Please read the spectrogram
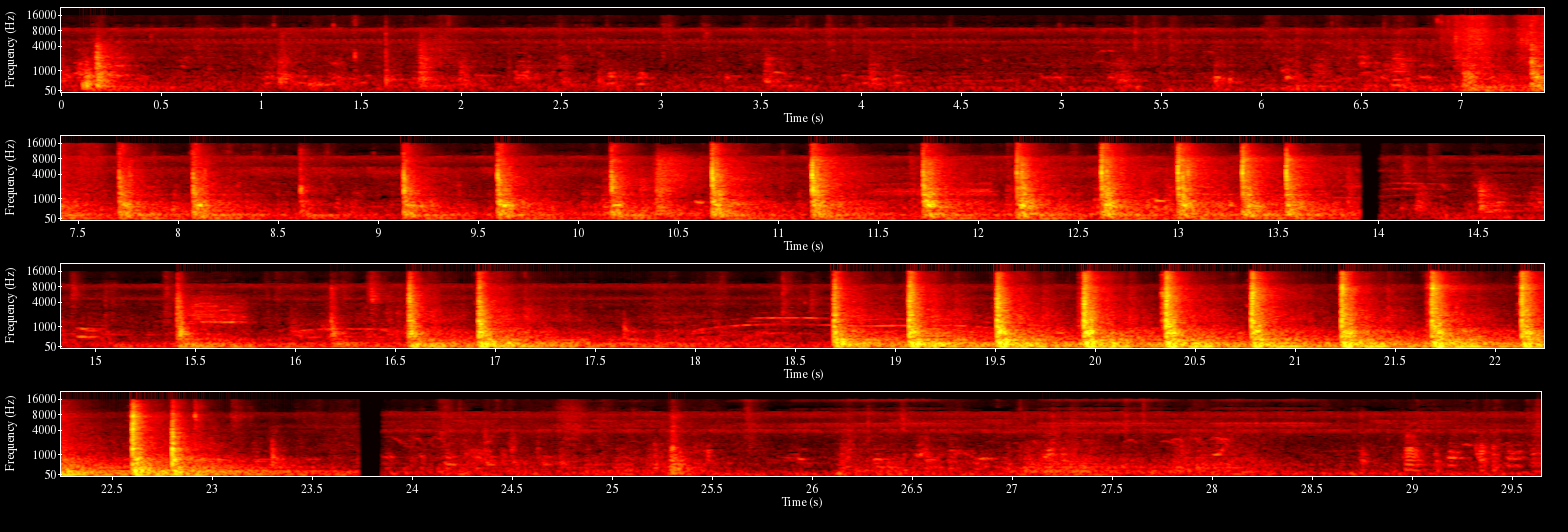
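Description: Hammer driving nails into wooden boards, in two long runs of quick, even strokes, the second run faster than the first.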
